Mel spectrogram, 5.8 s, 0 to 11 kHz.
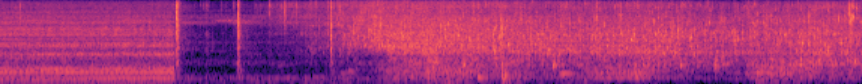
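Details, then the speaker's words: Hot tub circulation pump after replacement, wired with power on terminals 3 and 4, neutral unused, grounded; filter just cleaned: steady motor hum then evenly rushing, gurgling water, no knocks or rattles. Pumping fine, normal running. "I just cleaned that filter, see where we're at pressure-wise. All right, well that's pumping fine."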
